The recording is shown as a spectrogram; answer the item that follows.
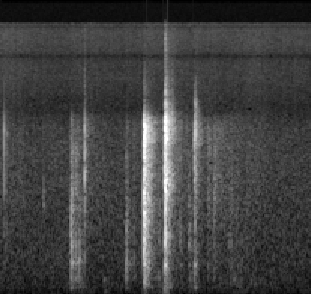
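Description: A coin being flipped and handled: a series of sharp metallic clicks and taps, a pair about a second in and the two loudest close together near the middle, then one weaker tap.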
